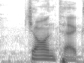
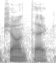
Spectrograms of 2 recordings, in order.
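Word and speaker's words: Piątek: but but Christopher yeah John Tech sorry the proper pronunciation piontech uh who is who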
